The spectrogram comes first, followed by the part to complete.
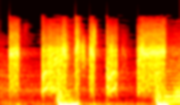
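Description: Turntable scratching: a record pushed back and forth and cut into short bursts that sweep up and down in pitch, with brief gaps between cuts. A low thump lands about three quarters of a second in.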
